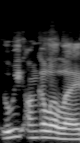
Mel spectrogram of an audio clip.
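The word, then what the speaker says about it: Uiagalelei: enough for dj uyongalole that's how you say his name dj ooey unga lay for people who don't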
